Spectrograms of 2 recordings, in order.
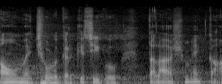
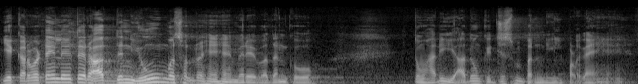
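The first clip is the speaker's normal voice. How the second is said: poem recitation; 3 semitones higher, 5 dB louder than usual. Acted. Poet repeats the verse after praise, raised recitation. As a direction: recite it out to the room, then let it settle.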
